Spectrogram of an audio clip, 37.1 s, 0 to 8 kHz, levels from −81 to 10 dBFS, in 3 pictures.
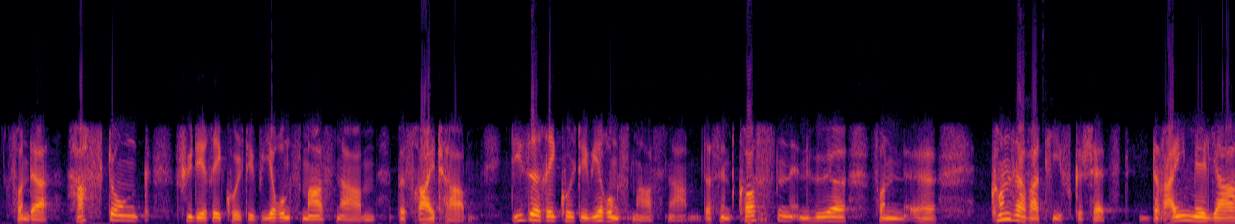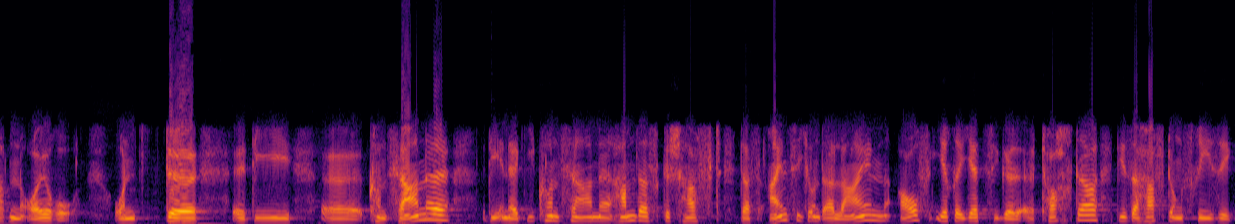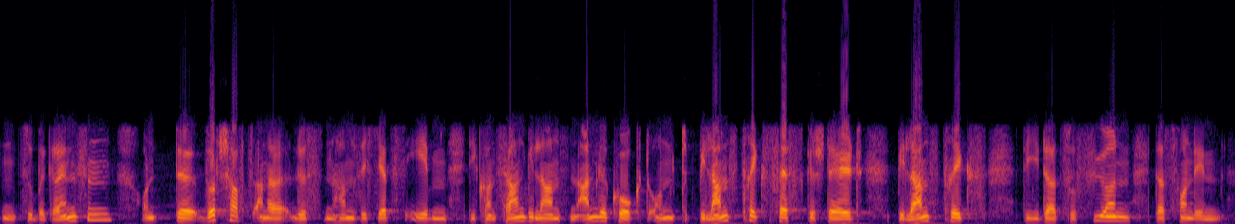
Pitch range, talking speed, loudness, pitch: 120-160 Hz, 100 wpm, -19 LUFS, 130 Hz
